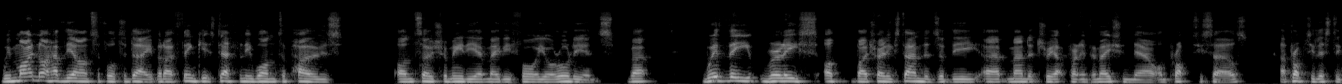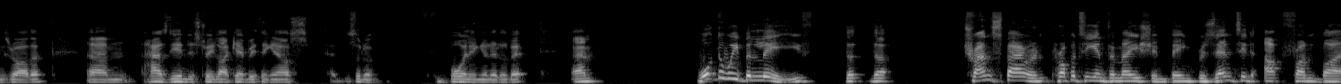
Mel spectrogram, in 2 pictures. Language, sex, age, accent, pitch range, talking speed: English, male, 40-59, British, 120-145 Hz, 160 wpm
